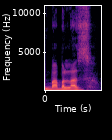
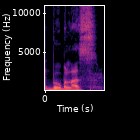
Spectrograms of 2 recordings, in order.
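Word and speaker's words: bubbelehs: Don't thank me, Babalas. No, wait a second. I mispronounced it. See, I'm not Jewish, and I've heard this word pronounced before by my good friend Mark Rattledge. Don't thank me, Boobalas.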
